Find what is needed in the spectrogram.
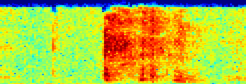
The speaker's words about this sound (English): I still got the whooping cough or whatever it is, so we'll see how far we get.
